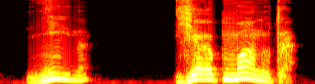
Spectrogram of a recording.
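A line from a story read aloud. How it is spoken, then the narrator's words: Loud sobbing. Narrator (Russian): громко зарыдала она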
